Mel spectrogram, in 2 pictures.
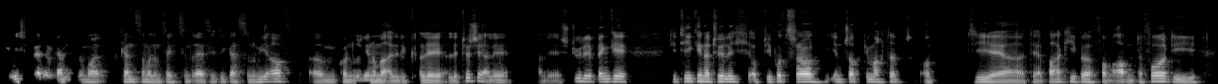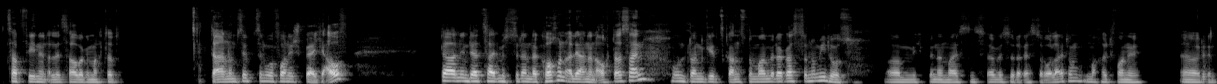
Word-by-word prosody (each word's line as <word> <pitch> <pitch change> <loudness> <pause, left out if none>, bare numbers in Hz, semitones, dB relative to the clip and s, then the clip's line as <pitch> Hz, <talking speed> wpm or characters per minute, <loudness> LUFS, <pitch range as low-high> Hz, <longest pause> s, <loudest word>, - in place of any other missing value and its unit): Ich - - -2
sperre - - -2
dann - - -11
ganz 110 - -14
normal 105 -2 -4
ganz 115 0 -2
normal 100 -3 -3
um 100 - -6
16:30 100 -1 -4
die 105 - -11
Gastronomie 105 +4 -4
auf, 130 +1 -1 0.2
ähm, 100 0 -5
kontrolliere 100 0 -4
noch 100 - 0
mal 95 - +2
alle 90 +1 -3
lik 100 +1 -11
alle 95 -1 +1
alle 85 0 -6
Tische, 160 - -2
alle 95 0 -3 0.2
alle - - -13
Stühle, 135 -2 -3
Bänke, 125 -1 0 0.4
die - - -7
Theke 140 +3 +1
natürlich, 125 -1 +1
ob - - -3
die 120 - -6
Putzfrau 125 -4 +5
ihren 115 -2 -8
Job - - -1
gemacht 115 -1 -4
hat, 110 -2 -6
ob 100 0 -9 0.3
di 110 -1 -1
er 100 0 0
der - - -6
Barkeeper 110 0 -1
vom 110 - -5
Abend 95 +1 -1
davor 135 +6 +3
die 105 -1 -5 0.2
Zapfhähne 130 -2 +2
und 115 - -6
alles 110 0 -3
sauber 115 0 +3
gemacht 110 0 -3
hat. 110 -1 -3 0.9
Dann 120 +1 +4
um 130 - -1
17:00 150 -1 -2
vorne 135 -1 +2
sperre 125 0 +3
ich - - -2
auf. - - +6 0.9
Dann 160 -2 +8
in 150 - +2
der 145 -1 +7
Zeit 145 -1 +7
müsste 135 +1 -3
dann 135 -1 +2
der 120 - +4
Koch 145 +9 +5
und 190 - +3
alle 130 -3 +5
anderen 115 -2 0
auch 105 - +1
da 140 +6 +3
sein 180 +10 +3 0.2
und 145 -3 -3
dann 130 -1 +2
geht's 120 -2 -4
ganz 115 0 -1
normal 125 0 +1
mit 130 +1 -1
der 135 - +5
Gastronomie 145 +4 +1
los. 110 -8 -1 0.4
Ähm, 110 0 -1
ich 110 0 -10
bin 115 - -5
dann 110 - -1
meistens 105 +1 -3
Service 110 0 -5
oder - - -2
Restaurantleitung 130 +9 -2
und - - -10
mache 115 -1 -7
halt 110 -1 -6
vorne, 110 -1 -2 0.3
äh, 110 -2 0
den 100 -1 -8
115 Hz, 230 wpm, -24 LUFS, 105-135 Hz, 0.9 s, Dann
